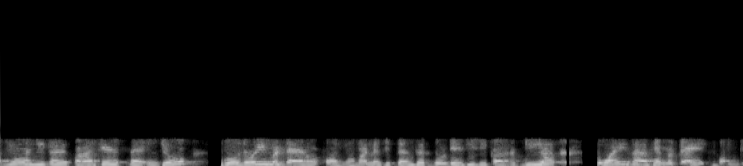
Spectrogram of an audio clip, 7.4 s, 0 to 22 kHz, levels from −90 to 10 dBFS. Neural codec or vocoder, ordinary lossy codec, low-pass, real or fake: codec, 44.1 kHz, 2.6 kbps, DAC; none; 3.6 kHz; fake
